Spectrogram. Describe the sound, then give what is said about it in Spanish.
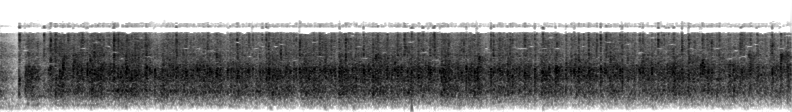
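Sustained audience applause at a press conference, a dense steady roar of many hands clapping at an even loudness for the whole stretch, with no voices standing out. “Me olvidé de pedirles una cosa, que no aplaudan en la conferencia porque los periodistas no les gustan.”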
